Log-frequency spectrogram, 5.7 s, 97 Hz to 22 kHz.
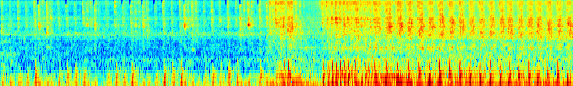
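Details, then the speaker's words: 1986 Nissan pickup with a non-original engine, leaking oil: lumpy, uneven chuffing at idle, ragged and clattery when revved; rough running, owner suspects overfueling. "But if I don't have a fuel regulator, I might be overfueling it."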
